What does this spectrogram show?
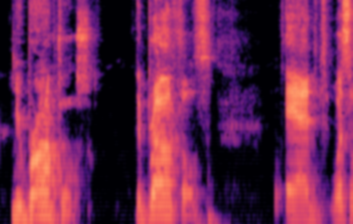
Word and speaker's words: New Braunfels: i was based in new brunsville's i don't know if i said that right you're close get close how do you say it new braunfels the brownfields and what's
